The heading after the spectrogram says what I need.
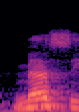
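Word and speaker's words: mese: see millimeters per messi messi is how you say month in italian messi so millimeters per month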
